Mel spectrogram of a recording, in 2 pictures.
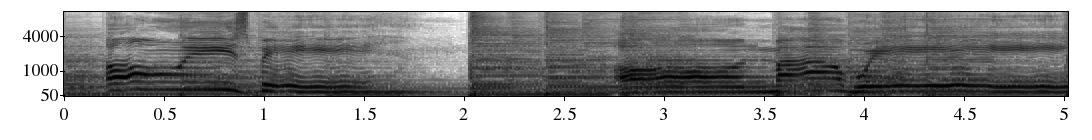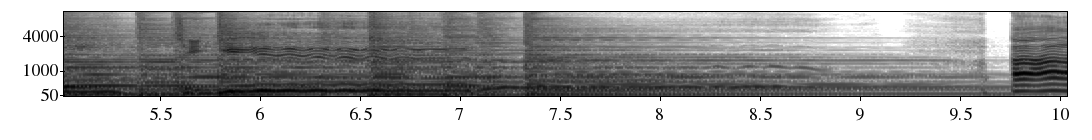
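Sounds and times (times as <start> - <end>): acoustic guitar chord ringing: 0.0 - 10.0
person singing: 0.1 - 1.8, 2.8 - 10.0.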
